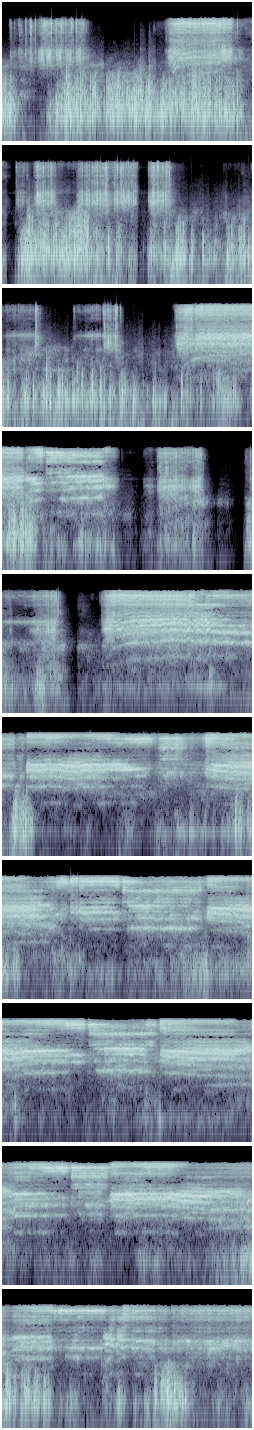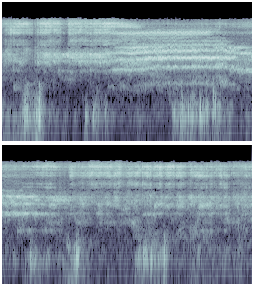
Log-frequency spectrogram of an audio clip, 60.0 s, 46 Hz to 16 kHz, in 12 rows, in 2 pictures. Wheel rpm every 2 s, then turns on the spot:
10, 30, 30, 20, 0, 0, 20, 110, 60, 10, 10, 100, 110, 120, 110, 110, 110, 110, 110, 110, 120, 110, 110, 110, 120, 120, 110, 120, 120, 110.
4-8 18-20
